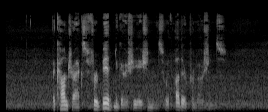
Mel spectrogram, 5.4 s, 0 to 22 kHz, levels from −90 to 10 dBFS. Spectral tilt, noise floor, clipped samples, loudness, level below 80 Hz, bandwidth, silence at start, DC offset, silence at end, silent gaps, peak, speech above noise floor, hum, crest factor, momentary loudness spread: -3.5 dB/octave; -57 dBFS; under 0.1%; -31 LUFS; -86 dBFS; 13.5 kHz; 0.2 s; under 0.1%; 0.85 s; none; -10 dBFS; 26 dB; none; 22 dB; 16 LU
